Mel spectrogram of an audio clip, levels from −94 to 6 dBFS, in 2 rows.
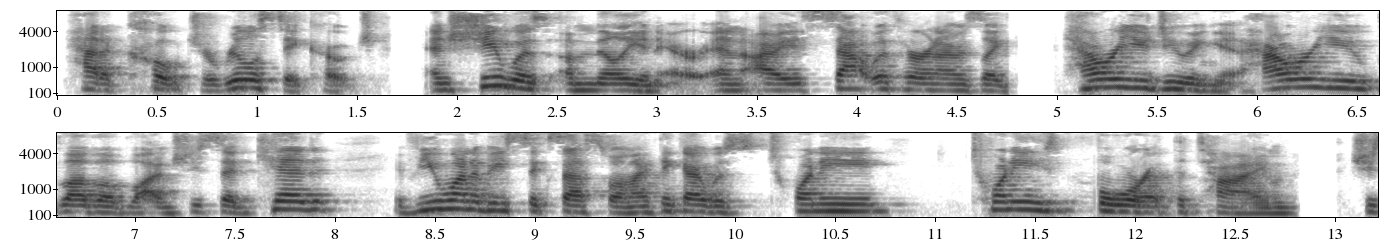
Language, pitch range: English, 170-200 Hz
